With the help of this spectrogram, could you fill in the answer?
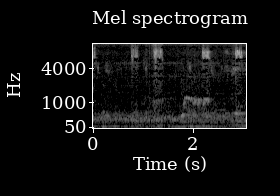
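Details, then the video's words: Baby house sparrows in the nest calling for food: thin, high, sharp chirps repeated about every half second, with fainter lower notes in the background. "House-sparrow birds watch baby cry baby food"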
